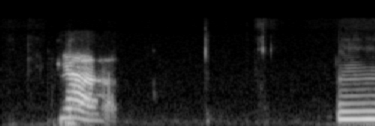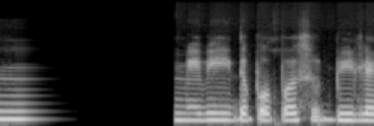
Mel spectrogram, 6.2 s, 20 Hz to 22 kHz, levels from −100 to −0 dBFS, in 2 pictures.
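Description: At 3.25 s the speech breaks into a fading buzz, then sits near-silent for roughly 0.95 s before resuming at 4.59 s, about 1.3 s of material gone. That's likely a long network dropout, with the receiver stretching the last sound until it gave out.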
